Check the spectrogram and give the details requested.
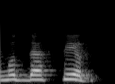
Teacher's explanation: ராவுக்கு சுக்கூன் வந்து அதற்கு முன்னால் உள்ள எழுத்து கஸ்ரா வந்தால் மெல்லினமாக ஓத வேண்டும்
